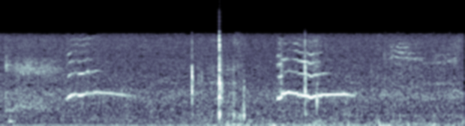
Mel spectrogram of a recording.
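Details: Cat giving two drawn-out meows, the first slightly rising then level, the second flatter and longer, about a second and a half apart, with a few sharp clicks and taps in between in a quiet setting.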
